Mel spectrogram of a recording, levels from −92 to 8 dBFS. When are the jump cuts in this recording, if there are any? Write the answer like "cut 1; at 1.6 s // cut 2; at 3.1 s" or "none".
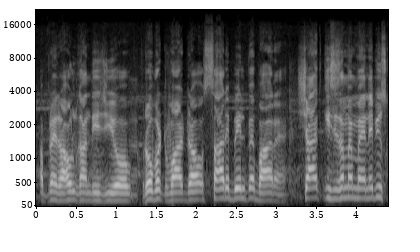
cut 1; at 1.2 s // cut 2; at 3.2 s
